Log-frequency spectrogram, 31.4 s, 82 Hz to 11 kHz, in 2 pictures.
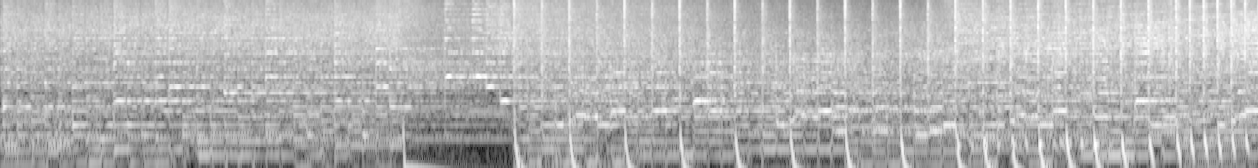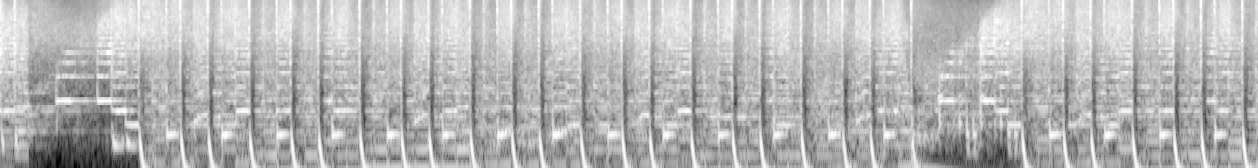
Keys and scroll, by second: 14.2 ctrl+=.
